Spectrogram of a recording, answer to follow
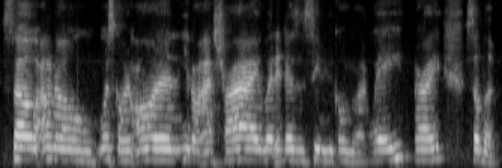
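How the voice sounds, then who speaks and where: A woman's voice: lowish voice, level tone, measured pace, low-quality recording. A woman reads tarot cards in a casual, chatty way, stuffed up from allergies, and keeps checking in with "all right?" and "okay?". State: congested. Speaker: tarot reader. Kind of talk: casual tarot reading to camera.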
